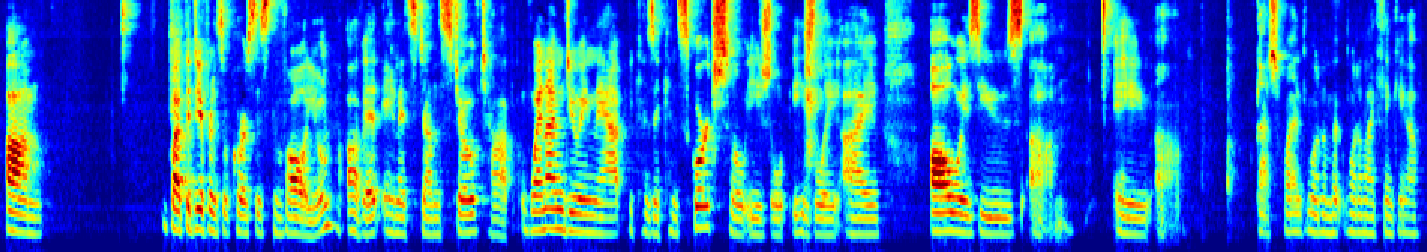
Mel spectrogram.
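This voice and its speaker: Low-voiced woman chef teaching a recipe. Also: steady tone, moderate pace. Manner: chatty, digressive, explains step by step. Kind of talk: cooking demonstration. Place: home kitchen.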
